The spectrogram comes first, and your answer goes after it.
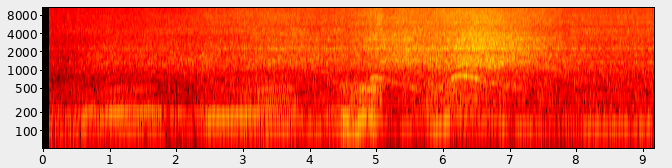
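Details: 2007 BMW 335i coupe: engine blips and settles but the idle stumbles unevenly, a misfire likely on one cylinder; the owner suspects an ignition coil or spark plug.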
